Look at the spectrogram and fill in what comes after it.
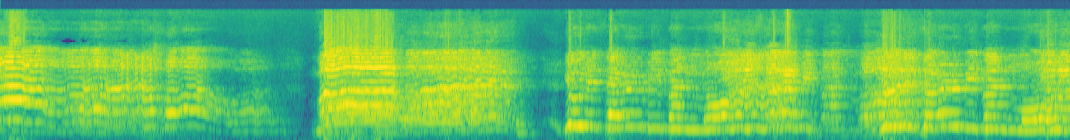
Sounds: female singing

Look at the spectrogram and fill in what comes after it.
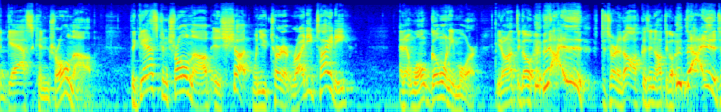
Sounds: speech

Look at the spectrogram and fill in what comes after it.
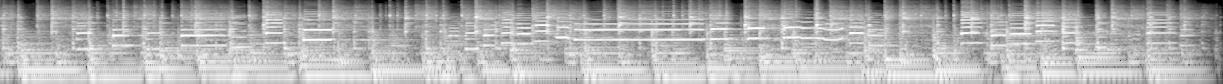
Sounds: music

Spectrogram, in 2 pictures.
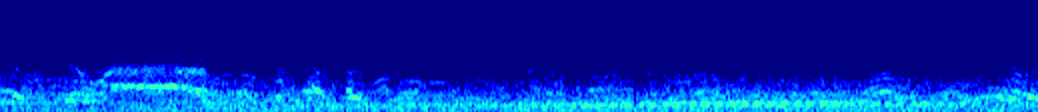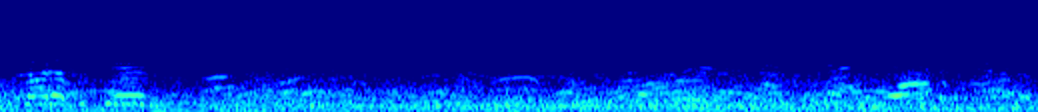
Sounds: speech
water vehicle
motorboat

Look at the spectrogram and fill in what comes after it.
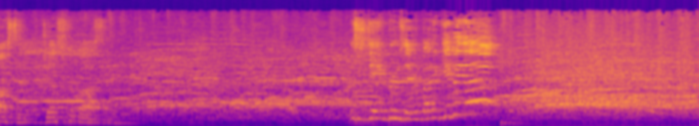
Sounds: speech

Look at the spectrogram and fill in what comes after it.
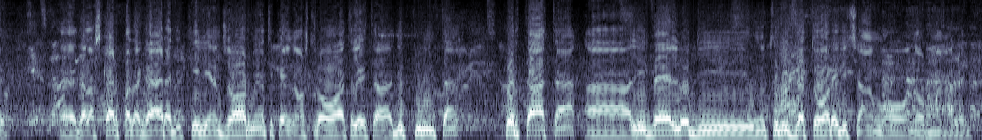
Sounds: speech

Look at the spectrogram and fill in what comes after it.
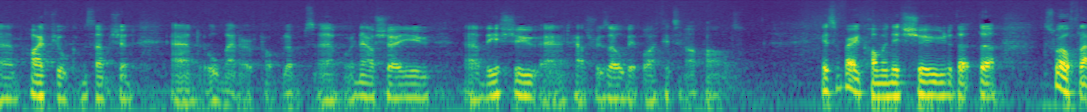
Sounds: speech

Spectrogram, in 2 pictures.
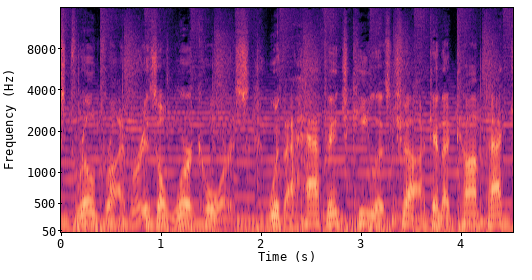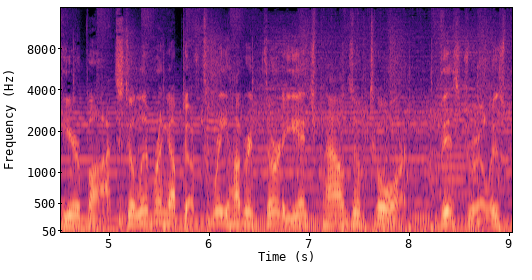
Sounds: speech
music

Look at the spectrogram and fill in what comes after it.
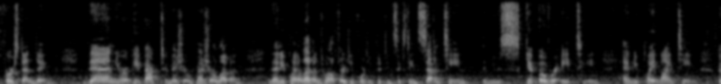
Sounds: speech

